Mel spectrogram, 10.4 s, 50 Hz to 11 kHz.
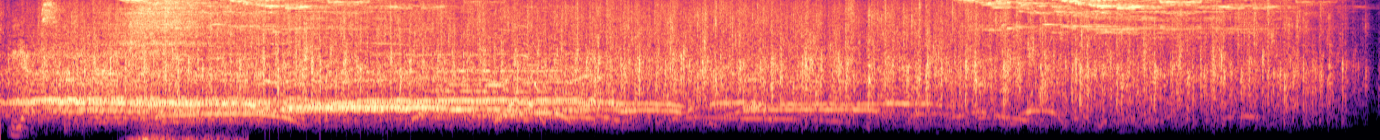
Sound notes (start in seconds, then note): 1.2 audience cheering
